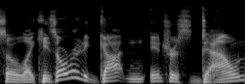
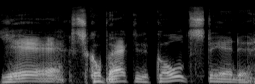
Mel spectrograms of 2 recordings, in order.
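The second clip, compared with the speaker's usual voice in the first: creepy put-on voice. Joking as a libertarian who wants the gold standard: creepy libertarian voice. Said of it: "my libertarian had, like, a creepy voice".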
